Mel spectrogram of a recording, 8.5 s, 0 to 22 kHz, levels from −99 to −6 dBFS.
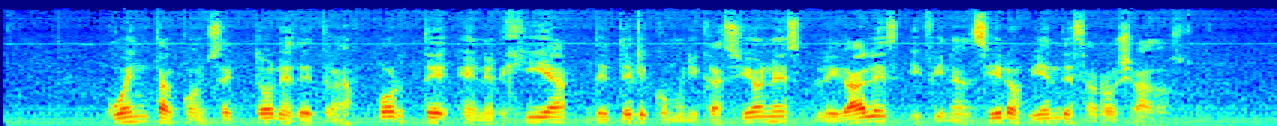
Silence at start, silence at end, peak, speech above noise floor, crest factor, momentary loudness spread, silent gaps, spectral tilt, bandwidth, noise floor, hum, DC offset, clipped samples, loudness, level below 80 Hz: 0.7 s; 0.45 s; -6 dBFS; 25 dB; 24 dB; 10 LU; none; -3 dB/octave; 16.5 kHz; -53 dBFS; 50 Hz at -50 dBFS; under 0.1%; under 0.1%; -28 LUFS; -60 dBFS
